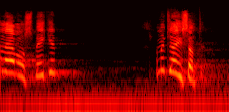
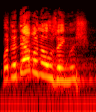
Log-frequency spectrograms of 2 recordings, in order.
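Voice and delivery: loud insistence; 5 semitones higher, 13 dB louder than usual. Retold or imitated. Retold rebuke.

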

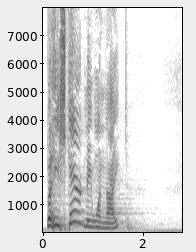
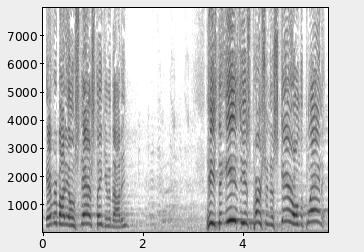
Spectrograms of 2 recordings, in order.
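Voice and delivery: ordinary talk, nothing marked

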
